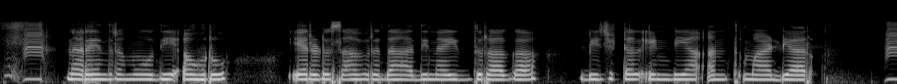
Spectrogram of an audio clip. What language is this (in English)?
Kannada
